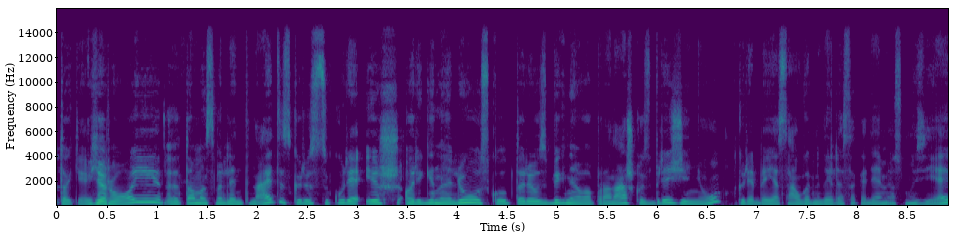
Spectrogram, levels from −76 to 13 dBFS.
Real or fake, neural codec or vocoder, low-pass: fake; autoencoder, 48 kHz, 128 numbers a frame, DAC-VAE, trained on Japanese speech; 14.4 kHz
